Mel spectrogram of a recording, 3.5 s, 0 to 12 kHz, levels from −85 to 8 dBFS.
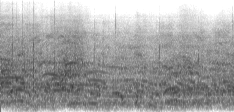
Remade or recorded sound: remade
